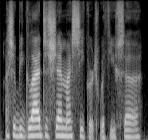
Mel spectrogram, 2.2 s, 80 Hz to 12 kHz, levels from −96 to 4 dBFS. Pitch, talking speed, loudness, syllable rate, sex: 175 Hz, 295 wpm, -18 LUFS, 6.6 syllables/s, female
